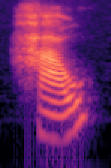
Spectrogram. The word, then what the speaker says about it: how: wh que es How este se pronuncia con una J How y con una u al final y este en su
